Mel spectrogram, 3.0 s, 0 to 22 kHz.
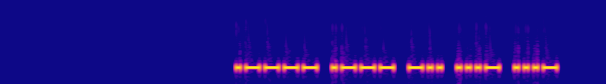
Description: Morse code, heard as a keyed tone, about 47 wpm, 700 Hz. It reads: 1JDVV
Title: Five Challenging Letter-Number Combinations 50wpm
